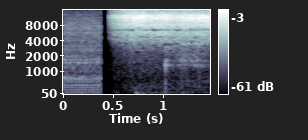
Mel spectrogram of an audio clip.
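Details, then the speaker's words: Steady high, airy hiss after a short hum as a TIG weld heats a badly corroded aluminium flange, moisture boiling out of the rotten aluminium, worse in winter when the metal is cold. "спеціально зупинився щоб ви почули такий шум шипить Тобто виходить волога з алюмінію щоб підняти фланець"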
